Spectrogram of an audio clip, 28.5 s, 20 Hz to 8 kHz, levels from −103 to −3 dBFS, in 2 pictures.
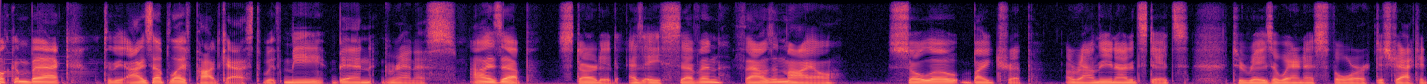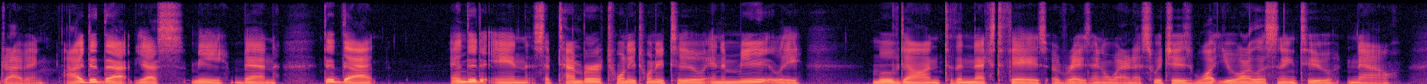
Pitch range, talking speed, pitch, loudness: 90-120 Hz, 130 wpm, 100 Hz, -27 LUFS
